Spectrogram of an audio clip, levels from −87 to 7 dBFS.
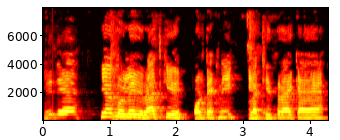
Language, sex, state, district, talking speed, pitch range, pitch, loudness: Hindi, male, Bihar, Lakhisarai, 110 wpm, 205-225 Hz, 220 Hz, -13 LUFS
